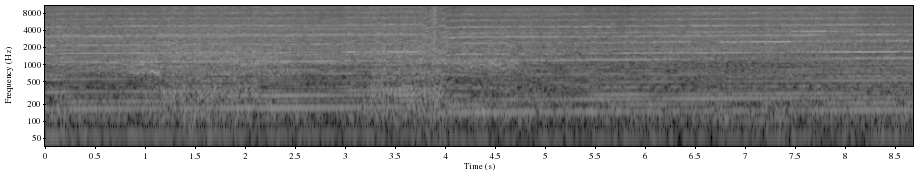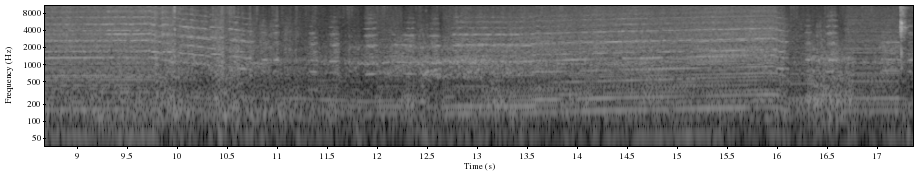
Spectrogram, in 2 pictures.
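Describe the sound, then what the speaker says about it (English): Mercedes GT race car in the GT Sport racing game, its engine droning steadily with harmonic whine rising and falling through gear changes and corners, continuous and close throughout. "Yeah, I'm driving the Mercedes."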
